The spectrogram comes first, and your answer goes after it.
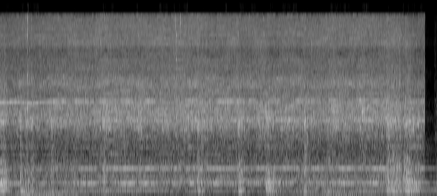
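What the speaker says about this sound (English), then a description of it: "I got my electric mixer." An electric mixer whirs steadily while whipping cake batter with vanilla extract, a loud, close, continuous motor drone with slight wobbles in tone, cutting off abruptly at the end.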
